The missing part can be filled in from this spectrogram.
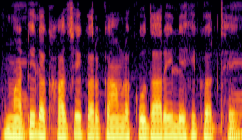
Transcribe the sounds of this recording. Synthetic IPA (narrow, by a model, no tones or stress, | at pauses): maːʈilɐkʰaːt͡ʃekəɾkaːmlakud̪aːɾileɦikəɾt̪ʰeː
